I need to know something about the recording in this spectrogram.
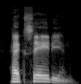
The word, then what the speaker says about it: Hexadian: do you say again hexadiene like canadian just drop the can for hacks like you drop the m for hex for original i like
